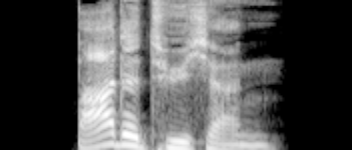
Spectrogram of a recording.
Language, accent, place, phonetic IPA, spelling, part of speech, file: German, Germany, Berlin, [ˈbaːdəˌtyːçɐn], Badetüchern, noun, De-Badetüchern.ogg
- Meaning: dative plural of Badetuch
